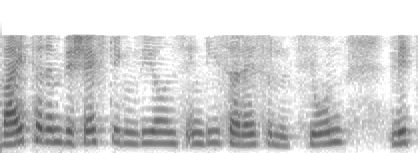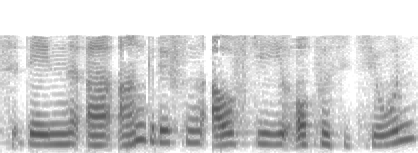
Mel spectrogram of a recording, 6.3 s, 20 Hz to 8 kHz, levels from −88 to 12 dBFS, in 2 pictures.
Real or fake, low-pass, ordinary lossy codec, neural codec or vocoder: fake; 7.2 kHz; AAC, 16 kbps; codec, 16 kHz, 1 kbps, X-Codec, WavLM features, trained on Multilingual LibriSpeech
